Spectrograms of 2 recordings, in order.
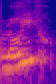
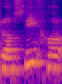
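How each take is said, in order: First: The s sounds are aspirated or dropped. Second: The s sounds are clearly pronounced. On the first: "No pronuncia la S" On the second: "en vez de decir"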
